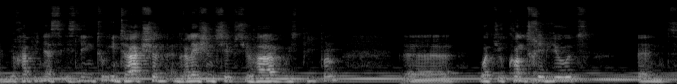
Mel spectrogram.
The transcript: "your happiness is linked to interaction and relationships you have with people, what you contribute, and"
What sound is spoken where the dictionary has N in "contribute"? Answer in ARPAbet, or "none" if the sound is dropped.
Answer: N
